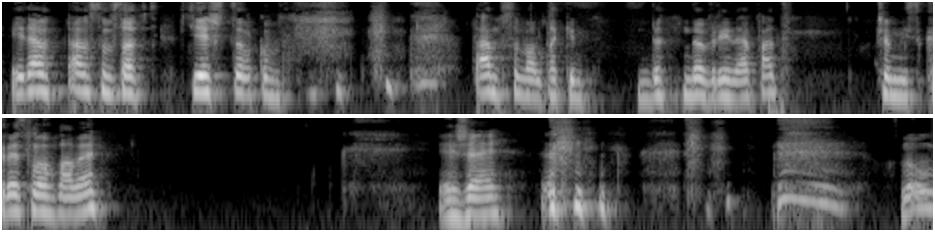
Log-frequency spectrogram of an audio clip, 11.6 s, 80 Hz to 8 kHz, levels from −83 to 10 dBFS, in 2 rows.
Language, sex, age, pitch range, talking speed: Slovak, male, 20-39, 135-175 Hz, 110 wpm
